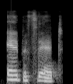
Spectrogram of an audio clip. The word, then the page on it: epithet: Indian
